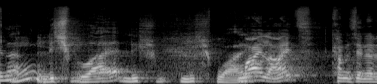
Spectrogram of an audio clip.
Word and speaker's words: Lishuai: Lishuai.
